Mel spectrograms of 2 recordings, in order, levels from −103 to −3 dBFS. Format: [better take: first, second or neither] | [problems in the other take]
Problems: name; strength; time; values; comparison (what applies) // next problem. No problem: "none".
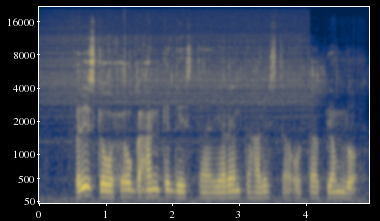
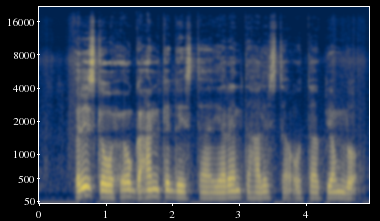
second | background sound (Water tap, faucet / Liquid); 19 dB below the speech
